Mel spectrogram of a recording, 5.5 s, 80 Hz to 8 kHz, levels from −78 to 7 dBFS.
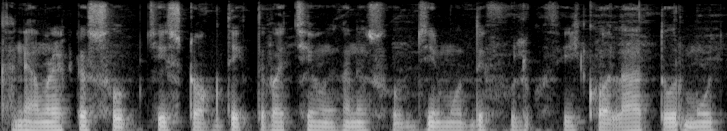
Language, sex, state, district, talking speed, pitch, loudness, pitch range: Bengali, male, West Bengal, Paschim Medinipur, 155 wpm, 95 Hz, -18 LUFS, 95-100 Hz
